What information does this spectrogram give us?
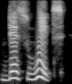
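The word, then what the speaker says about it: dix-huit: in English 18 is called what in French this width this width you can see again the 10 added with eight you have what you have 18 meaning this width.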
